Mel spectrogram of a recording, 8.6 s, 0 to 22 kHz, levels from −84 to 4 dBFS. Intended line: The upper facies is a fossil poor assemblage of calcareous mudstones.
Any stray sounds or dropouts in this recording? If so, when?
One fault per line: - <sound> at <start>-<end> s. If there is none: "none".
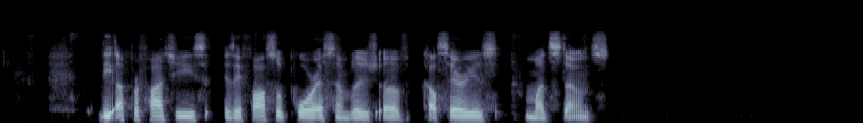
none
